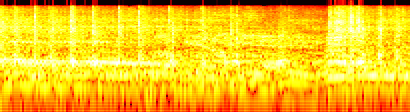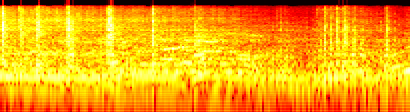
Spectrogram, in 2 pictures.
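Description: Motorcycle engine being revved: its pitch climbs sharply and then sinks slowly, twice over, with a third rise near the end as the bike moves off.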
